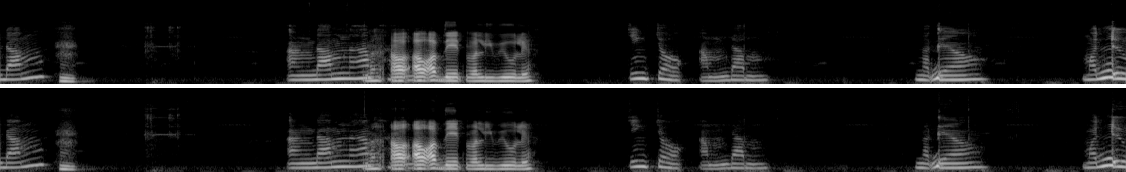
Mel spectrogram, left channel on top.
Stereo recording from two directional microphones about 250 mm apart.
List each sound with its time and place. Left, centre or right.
0.0 s a woman's voice: left
0.5 s speech: centre
1.4 s a sound: centre
2.9 s a woman's voice: left
3.7 s speech: centre
6.4 s a woman's voice: left
9.1 s a woman's voice: left
10.8 s a woman's voice: left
